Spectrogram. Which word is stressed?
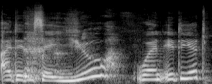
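you. The word 'you' carries the main stress. It was meant about other people. "but your friends, they are not very clever"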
